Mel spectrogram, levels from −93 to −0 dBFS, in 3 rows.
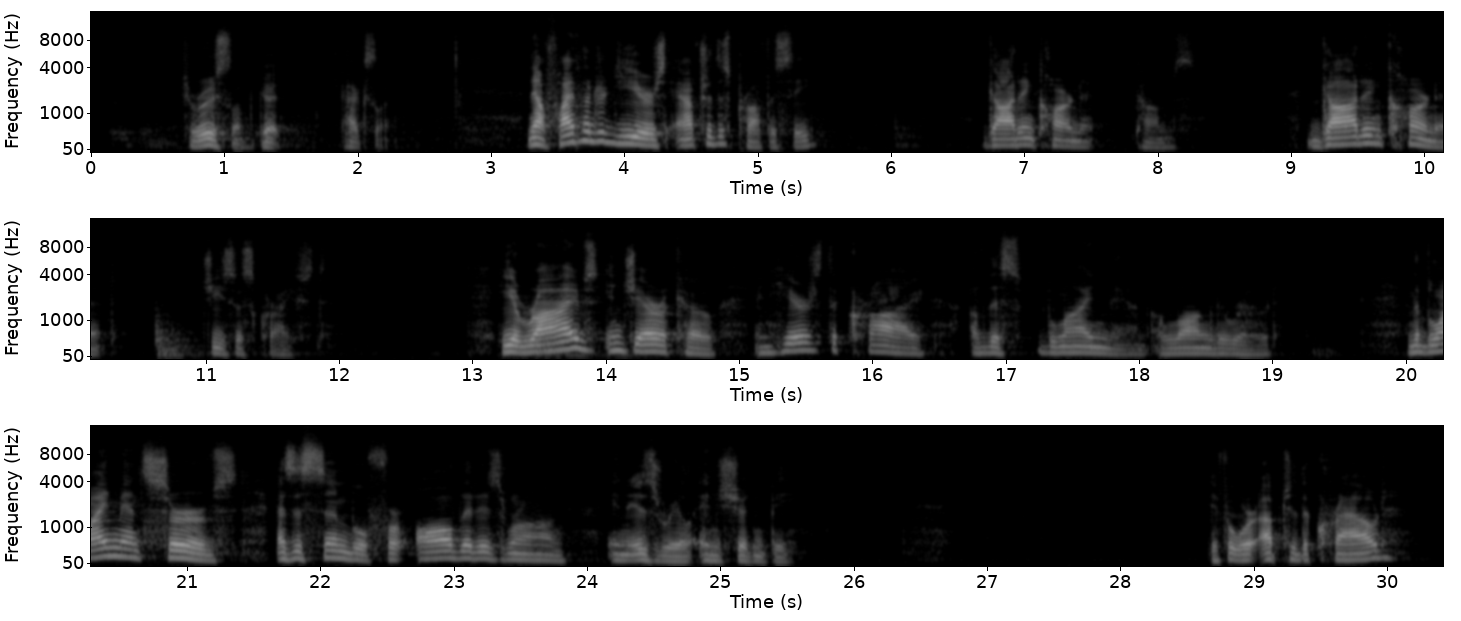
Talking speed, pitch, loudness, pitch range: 110 wpm, 120 Hz, -49 LUFS, 105-145 Hz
